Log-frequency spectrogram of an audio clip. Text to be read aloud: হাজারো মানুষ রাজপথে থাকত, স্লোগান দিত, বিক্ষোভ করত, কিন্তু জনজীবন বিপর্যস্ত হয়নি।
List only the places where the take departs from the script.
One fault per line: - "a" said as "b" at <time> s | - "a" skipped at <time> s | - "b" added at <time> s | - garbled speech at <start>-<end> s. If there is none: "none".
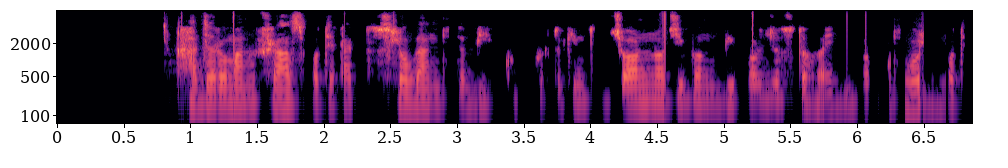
- garbled speech at 6.0-6.8 s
